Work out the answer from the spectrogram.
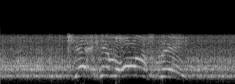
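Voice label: aircraft damaged mood high, speech English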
